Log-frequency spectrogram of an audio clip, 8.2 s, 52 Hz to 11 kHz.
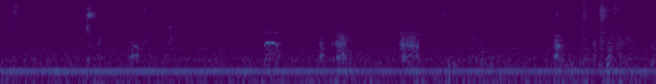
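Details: Indoors on January 30 with Pepper, a mother dog, and her puppies: soft brief whimpering squeaks come every second or two between scratchy clicks and shuffling, with a constant low hum beneath.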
